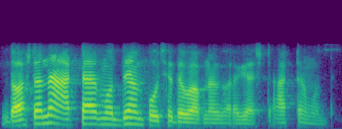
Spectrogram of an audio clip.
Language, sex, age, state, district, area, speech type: Bengali, male, 30-45, West Bengal, Paschim Bardhaman, urban, conversation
